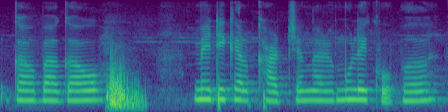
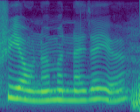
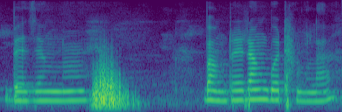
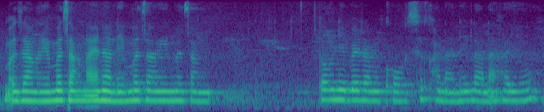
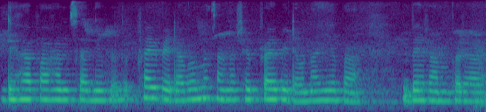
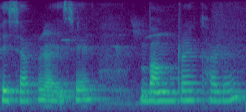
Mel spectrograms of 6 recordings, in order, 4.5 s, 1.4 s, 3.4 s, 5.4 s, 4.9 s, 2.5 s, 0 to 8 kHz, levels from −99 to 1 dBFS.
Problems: low volume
